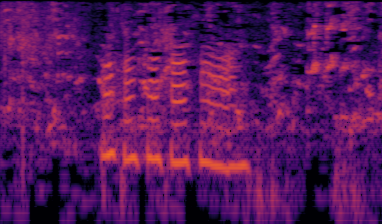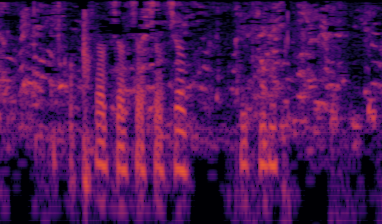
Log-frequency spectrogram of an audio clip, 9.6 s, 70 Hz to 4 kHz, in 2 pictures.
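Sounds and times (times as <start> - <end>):
children passing by chattering loudly: 0.0 - 9.5
speech: 1.3 - 3.3, 6.0 - 8.5.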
